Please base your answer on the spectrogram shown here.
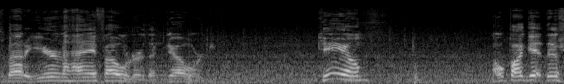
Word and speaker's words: Jorge: I spell it like Jorge, but people calls him George. The way we spell it is Jorge, which in Spanish is Jorge.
